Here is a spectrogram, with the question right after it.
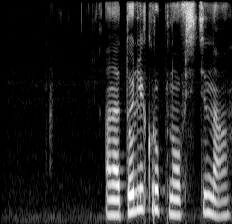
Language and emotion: Russian, neutral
